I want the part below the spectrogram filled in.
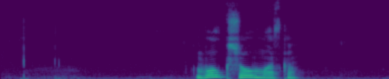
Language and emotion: Russian, neutral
